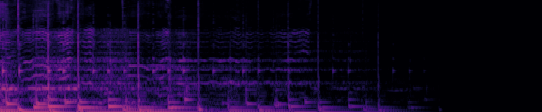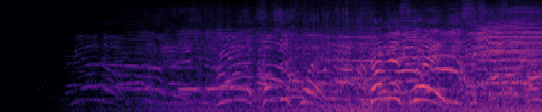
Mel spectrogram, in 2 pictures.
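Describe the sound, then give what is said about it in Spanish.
Music plays for a few seconds, breaks into a short silence, then a dense, loud crowd on the red carpet at the Toronto film festival takes over, many overlapping voices chattering and calling out. “Este sonido es mi vida en Toronto, donde yo cubrí el Festival de Cine y el red carpet es muy divertido.”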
